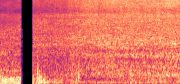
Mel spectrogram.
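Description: High-pressure wash wand spraying rinse water onto a car, a steady hiss. It breaks off in a moment of dead silence about a third of a second in, then resumes.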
